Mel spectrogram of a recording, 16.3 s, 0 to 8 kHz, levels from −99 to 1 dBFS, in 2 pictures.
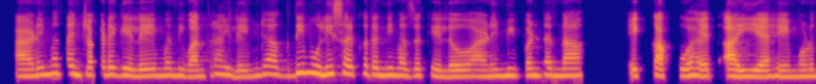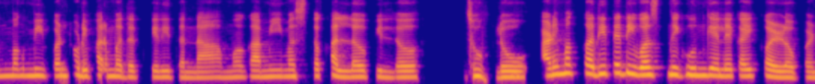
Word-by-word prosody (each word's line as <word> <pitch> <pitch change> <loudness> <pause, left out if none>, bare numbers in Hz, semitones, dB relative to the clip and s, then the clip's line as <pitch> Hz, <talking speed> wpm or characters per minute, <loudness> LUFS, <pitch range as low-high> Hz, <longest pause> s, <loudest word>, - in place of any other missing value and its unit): आणि 195 +3 +1
मग 260 +3 -1
त्यांच्याकडे 230 -2 0
गेले, 200 -1 +1
मग 210 +1 -3
निवांत 190 0 -2
राहिले. 220 -8 -4
म्हणजे 210 +7 -5
अगदी 240 +3 0
मुलीसारखं 260 0 +1
त्यांनी 220 -1 0
माझं 205 -1 -3
केलं 185 -1 -2
आणि 190 +1 -2
मी 205 +1 -1
पण 210 0 0
त्यांना 210 -1 0 0.5
एक 200 0 +2
काकू 200 -1 +3
आहेत, 200 -2 +2 0.2
आई 185 -1 +5
आहे 180 0 +1
म्हणून 185 +2 -3
मग 205 0 -2
मी 210 0 +1
पण 200 0 0
थोडीफार 190 -2 -1
मदत 175 -3 -1 0.2
केली 170 0 -2
त्यांना. 160 0 -5
मग 170 +2 -7
आम्ही 180 +1 -1
मस्त 190 +1 -4
खाल्लं-पिल्लं, 170 -1 0 0.6
झोपलो. 170 -3 +1 0.2
आणि 225 +4 +6
मग 275 +2 +4
कधी 255 0 +5
ते 280 - +6
दिवस 230 -4 +5
निघून 225 -2 +3
गेले 200 -2 +3
काही 195 0 +2
कळलं 165 -4 +3
पण 160 -1 -4
195 Hz, 165 wpm, -23 LUFS, 180-220 Hz, 0.6 s, आणि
